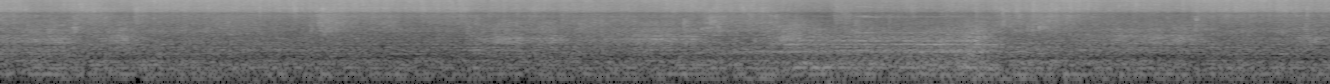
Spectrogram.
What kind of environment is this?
restroom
